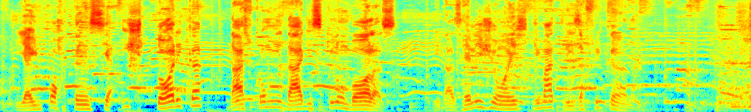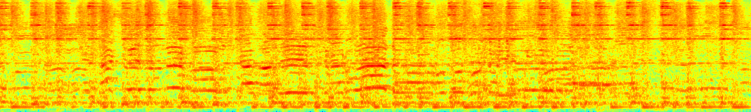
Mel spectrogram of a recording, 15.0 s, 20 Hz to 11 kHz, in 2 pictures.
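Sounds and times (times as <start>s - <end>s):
voices singing: 0.0s - 15.0s
hand drums with wooden knocking: 6.6s - 15.0s.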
